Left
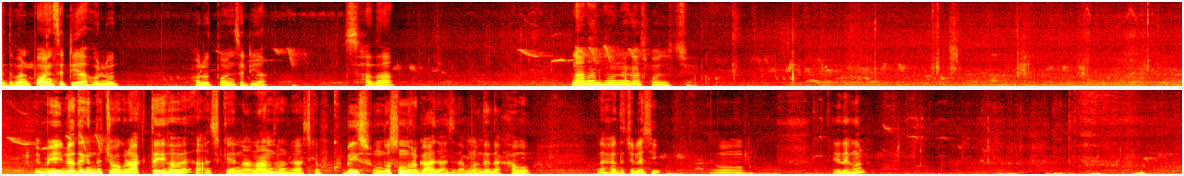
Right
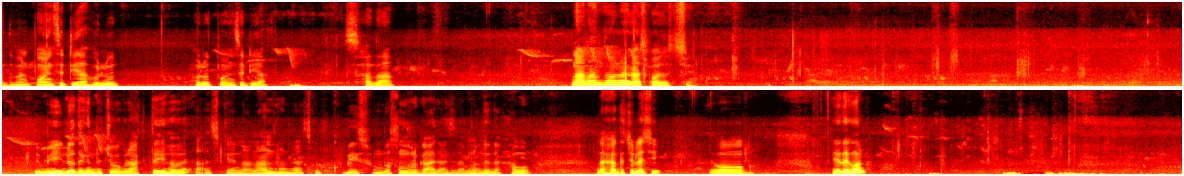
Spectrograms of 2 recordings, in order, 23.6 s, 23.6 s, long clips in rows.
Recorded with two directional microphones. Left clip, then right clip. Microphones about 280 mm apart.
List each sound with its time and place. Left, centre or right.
0.0 s speech: centre
5.6 s speech: centre
12.1 s speech: centre
15.5 s speech: left
15.9 s speech: centre
17.7 s speech: centre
